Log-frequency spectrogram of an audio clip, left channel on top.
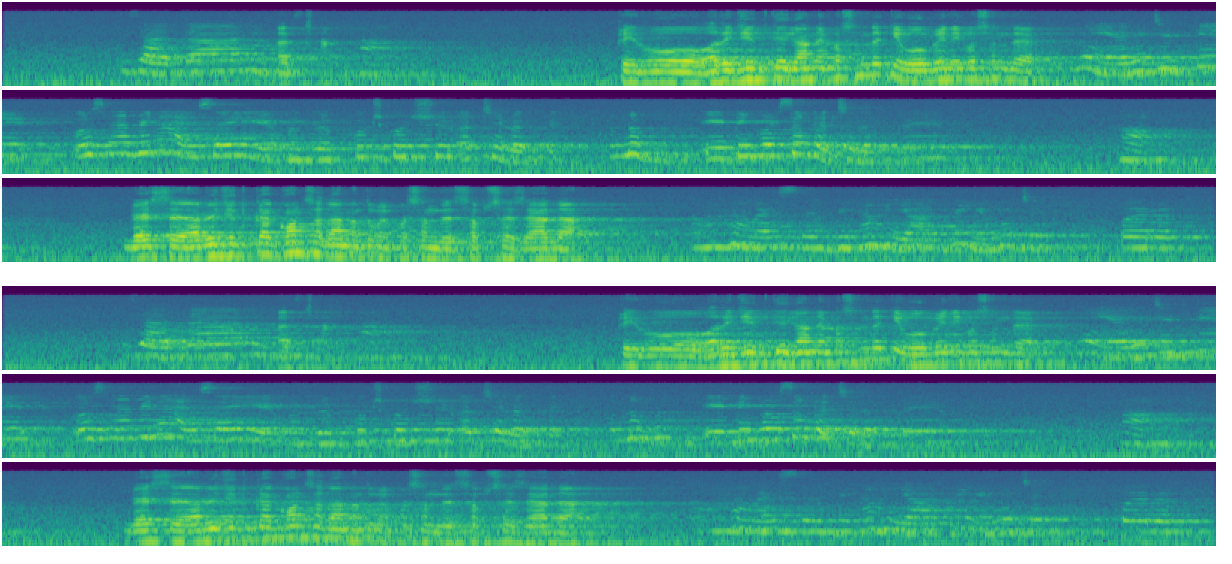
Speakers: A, on the left; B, on the left.
A: ज्यादा नहीं
B: अच्छा
A: पसंद हाँ
B: फिर वो अरिजीत के गाने पसंद है कि वो भी नहीं पसंद है
A: नहीं अरिजीत के उसमें भी ना ऐसा ही है मतलब कुछ कुछ अच्छे लगते हैं मतलब एटी परसेंट अच्छे लगते हैं हाँ
B: वैसे अरिजीत का कौन सा गाना तुम्हें पसंद है सबसे ज्यादा
A: <laughs> वैसे अभी ना याद नहीं है मुझे पर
